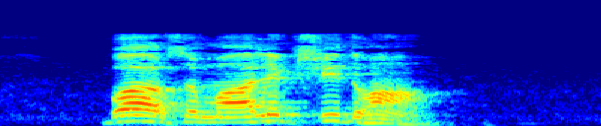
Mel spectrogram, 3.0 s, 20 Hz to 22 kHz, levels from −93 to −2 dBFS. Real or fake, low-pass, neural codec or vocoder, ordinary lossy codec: real; 7.2 kHz; none; AAC, 32 kbps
